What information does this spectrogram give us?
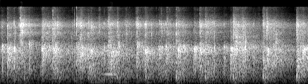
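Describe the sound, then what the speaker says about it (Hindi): An indoor audience at a training seminar applauds, a dense, steady patter of many hands clapping at moderate loudness with slight rhythmic surges. "इस सिस्टम के लिए एक बार जोरदार तालियां होना चाहिए भाई"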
